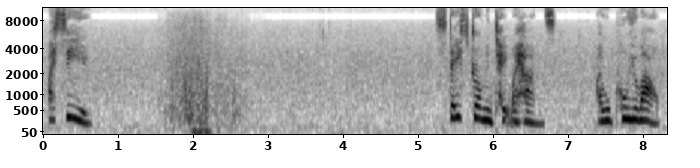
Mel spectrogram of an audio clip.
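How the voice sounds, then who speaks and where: A woman voicing a calm, determined young female investigator in a video game, terse and measured. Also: sits high, slight background noise, close to an everyday voice, low-quality recording. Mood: urgent.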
